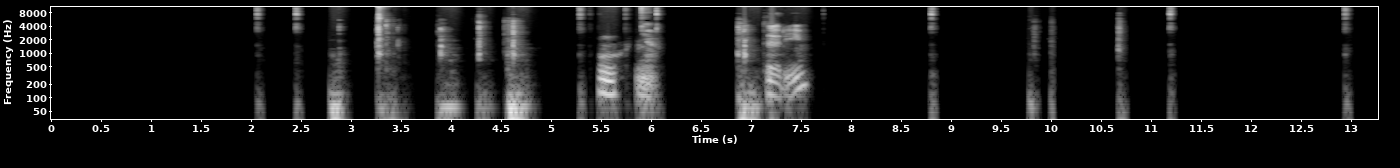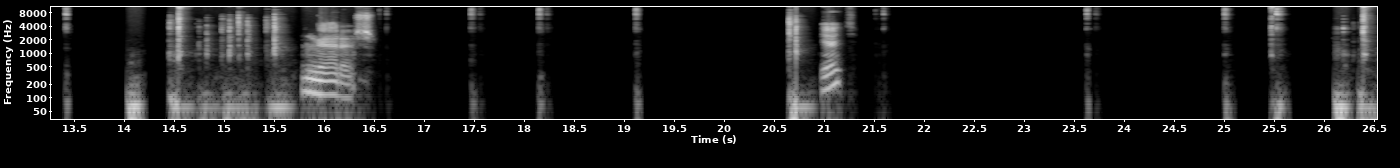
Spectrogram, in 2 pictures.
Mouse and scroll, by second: 2.0 click, 5.2 click, 5.7 click, 7.7 click, 8.7 click, 11.1 click, 12.9 click, 16.5 click, 17.4 click, 17.7 click, 18.1 click, 19.1 click, 21.5 click, 23.6 click, 24.9 click.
